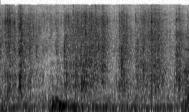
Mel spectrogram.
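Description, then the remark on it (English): A crinkly plastic ramen noodle bag being crushed and broken up, giving a steady stream of dry crackling and crunching with a soft thump near the end. “Probably should have broke it up first, no?”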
